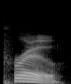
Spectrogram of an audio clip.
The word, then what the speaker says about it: Proulx: thank you for asking you pronounce it crew crew that's right crew just for you I know it looks more complicated doesn't it there is an L and an X and you know what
